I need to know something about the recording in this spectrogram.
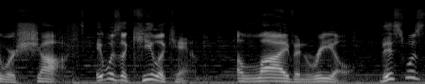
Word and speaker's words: coelacanth: Now let's talk about one of the most mysterious living fossils, the coelacanth, pronounced coelacanth.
